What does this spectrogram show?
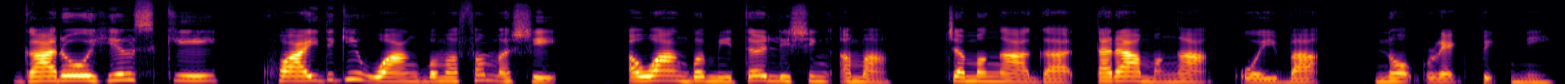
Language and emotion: Manipuri, neutral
